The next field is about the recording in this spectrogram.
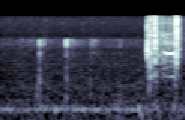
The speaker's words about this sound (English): You know what? That's the sound of a screenshot.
